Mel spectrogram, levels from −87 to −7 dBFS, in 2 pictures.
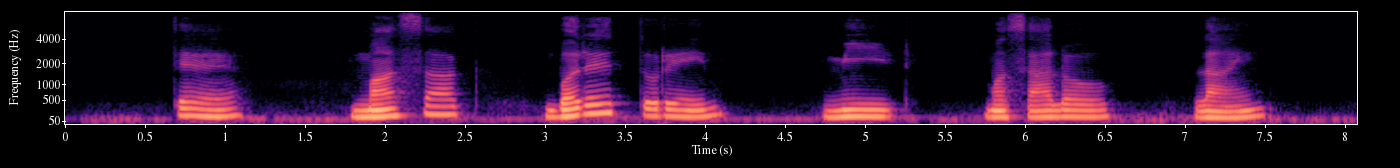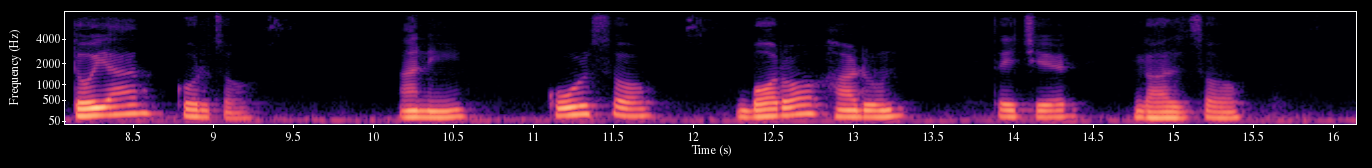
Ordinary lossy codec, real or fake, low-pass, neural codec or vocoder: none; fake; none; codec, 16 kHz, 0.9 kbps, LongCat-Audio-Codec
